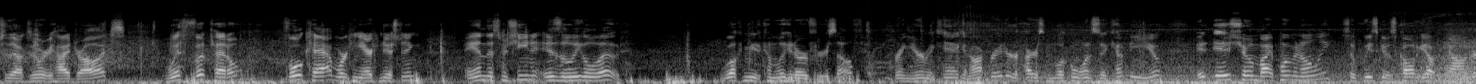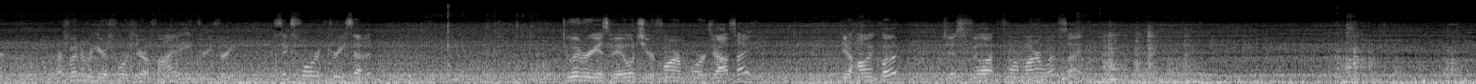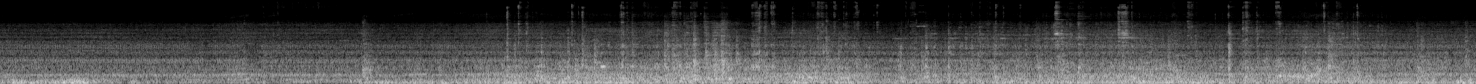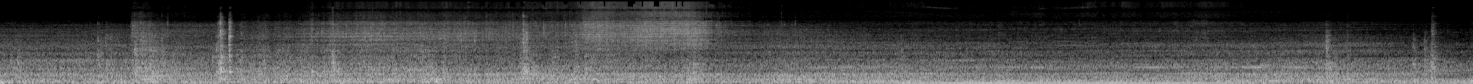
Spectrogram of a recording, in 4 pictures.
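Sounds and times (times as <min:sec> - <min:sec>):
excavator diesel engine running: 0:08.6 - 0:59.0
hydraulic hissing: 0:08.7 - 0:18.5
deep rumble: 0:08.8 - 0:56.7
machine knocks and clanks: 0:25.0 - 0:26.9, 0:34.5 - 0:44.6, 0:45.2 - 0:47.7.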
